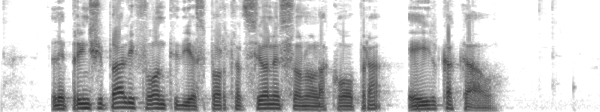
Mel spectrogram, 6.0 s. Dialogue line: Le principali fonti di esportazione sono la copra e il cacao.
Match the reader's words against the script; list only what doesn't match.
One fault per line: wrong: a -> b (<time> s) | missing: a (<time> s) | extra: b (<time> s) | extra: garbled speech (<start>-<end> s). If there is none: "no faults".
no faults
